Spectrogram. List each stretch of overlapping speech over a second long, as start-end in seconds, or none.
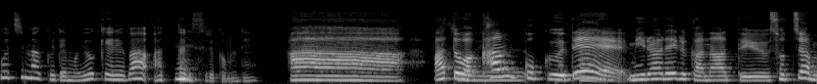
4.4-6.2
